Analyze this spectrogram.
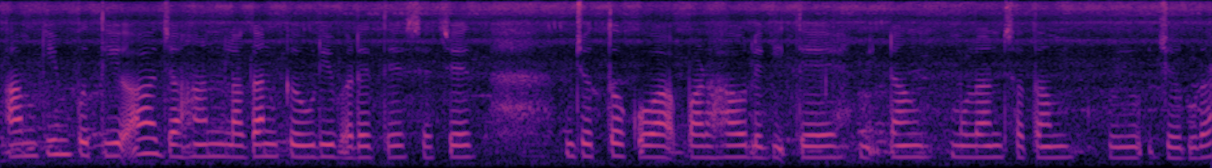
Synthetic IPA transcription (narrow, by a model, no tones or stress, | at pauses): amkimpət̪ijaʔad͡ʒaɦanlaɡankəwɽibaɖɛt̪ɛsɛt͡ʃɛt̪̚ | d͡ʒɔt̪ɔkɔwaʔpaɽɦawləɡit̪̚ˀt̪ɛmit̪̚ˀɖaŋmulansat̪am | hujuʔd͡ʒəɾuɾa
